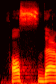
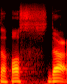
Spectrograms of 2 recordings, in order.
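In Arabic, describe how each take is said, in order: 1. صوت السين خالص وضيق. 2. صوت السين ينتشر بهواء نحو الشين. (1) "فحاول تأتي بها" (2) "وليس"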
